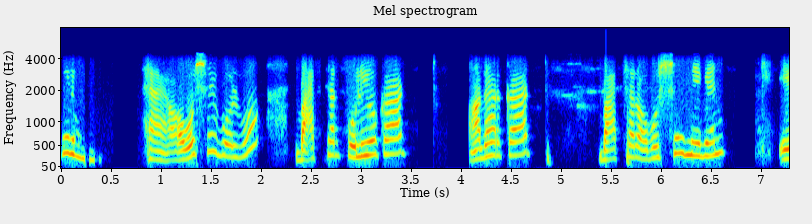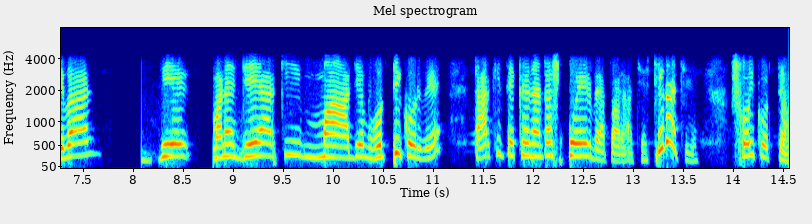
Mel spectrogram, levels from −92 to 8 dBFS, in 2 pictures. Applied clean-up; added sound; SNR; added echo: none; none; none; none.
